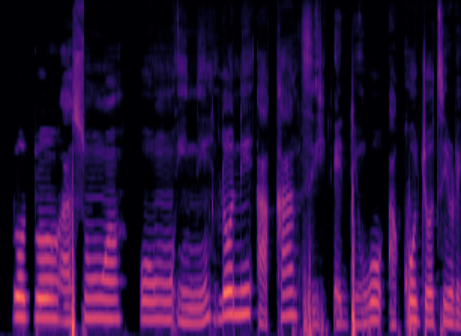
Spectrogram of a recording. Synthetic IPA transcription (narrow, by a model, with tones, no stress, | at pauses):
bo˧do˧a˨sũ˦w̃ɔ̃˧ | o˧wũ˧i˨nĩ˨˦lo˦nĩ˦ʔa˦˨ka˦n̩˦tʰi˦˨ɛ˨dĩ˨˦wo˦a˨kʰo˦d͡ʒɔ˧ti˧˦ɾɛ˨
